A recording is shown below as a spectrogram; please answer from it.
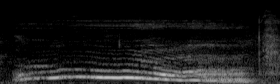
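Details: Alaskan Malamute pet Lolo produces a quiet, rounded howl that swells upward, levels off and sinks in a slow curve, ending with a short noisy burst.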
